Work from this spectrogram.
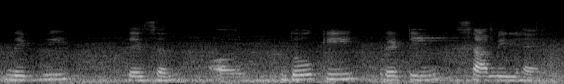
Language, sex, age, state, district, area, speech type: Hindi, female, 45-60, Madhya Pradesh, Chhindwara, rural, read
